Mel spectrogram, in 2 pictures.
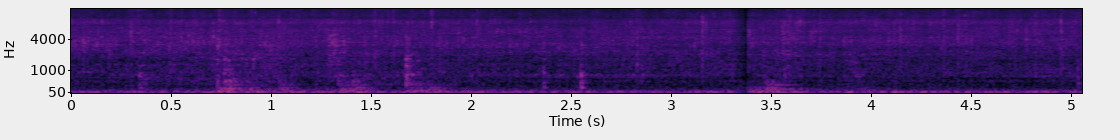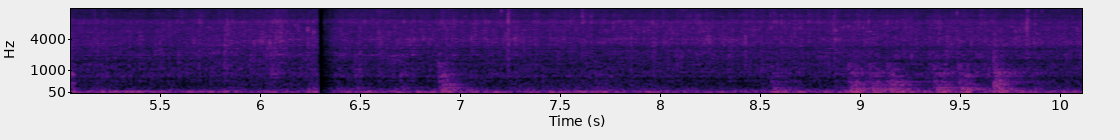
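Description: Redfish fillets sizzling in a hot skillet on a gas stove, a steady high hiss, with scattered light taps and scrapes of a silicone spatula against the pan as the cooked pieces are lifted out.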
